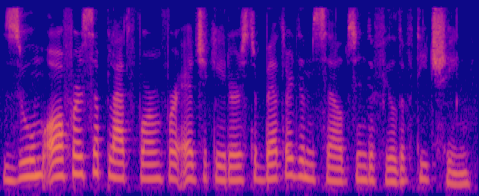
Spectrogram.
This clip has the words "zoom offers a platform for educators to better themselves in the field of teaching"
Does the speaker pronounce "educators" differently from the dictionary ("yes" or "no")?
yes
